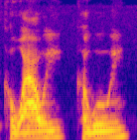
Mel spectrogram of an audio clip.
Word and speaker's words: Kauai: Kauai, um, Kawhi.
